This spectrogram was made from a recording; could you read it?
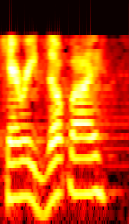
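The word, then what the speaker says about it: charitomai: And then the last word that we're going to look at tonight is the sixth word here, and this is pronounced charizopai, C-H-A-R, like char almost in English, I-T-O-M-A-I, and so that would be the Greek transliterated into the English.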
